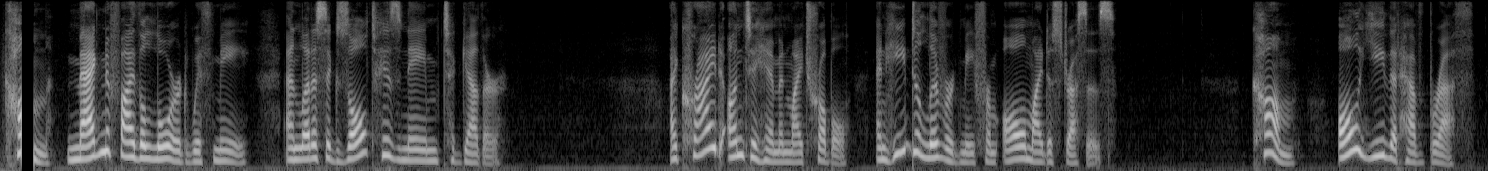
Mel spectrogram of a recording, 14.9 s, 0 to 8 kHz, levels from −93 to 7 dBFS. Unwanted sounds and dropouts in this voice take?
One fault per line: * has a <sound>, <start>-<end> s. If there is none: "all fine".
* has a dropout, 0.2-0.3 s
